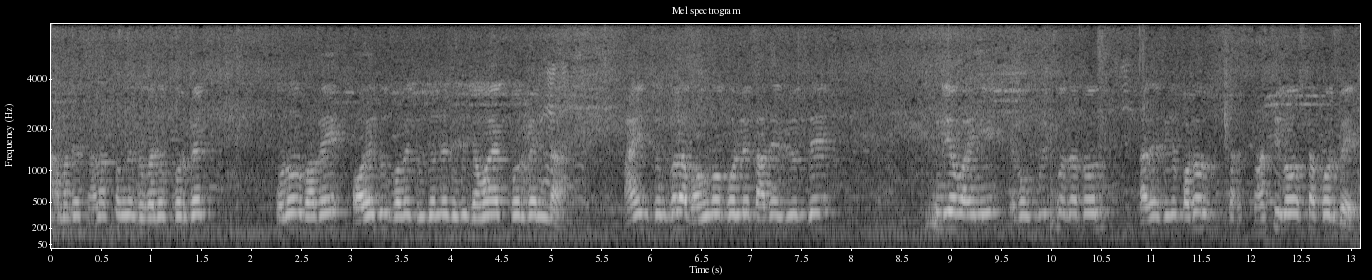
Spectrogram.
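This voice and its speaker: Male police announcer, formal, even-toned, slightly high voice, echoing public loudspeaker. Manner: measured public-address delivery over a loudspeaker. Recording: echoing outdoor loudspeaker, distant, some noise.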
